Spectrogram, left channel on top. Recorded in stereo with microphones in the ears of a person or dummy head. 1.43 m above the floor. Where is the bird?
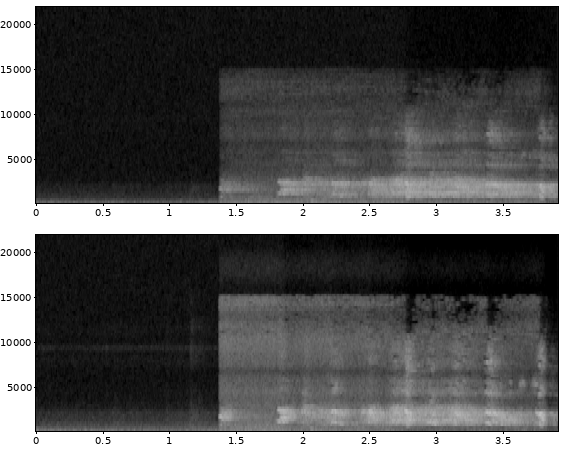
65° right (ahead or behind), 1.0 m.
